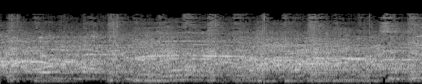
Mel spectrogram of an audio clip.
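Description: Live pop concert music over the hall PA with the audience cheering loudly. The bass drops out for about a second near the start.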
